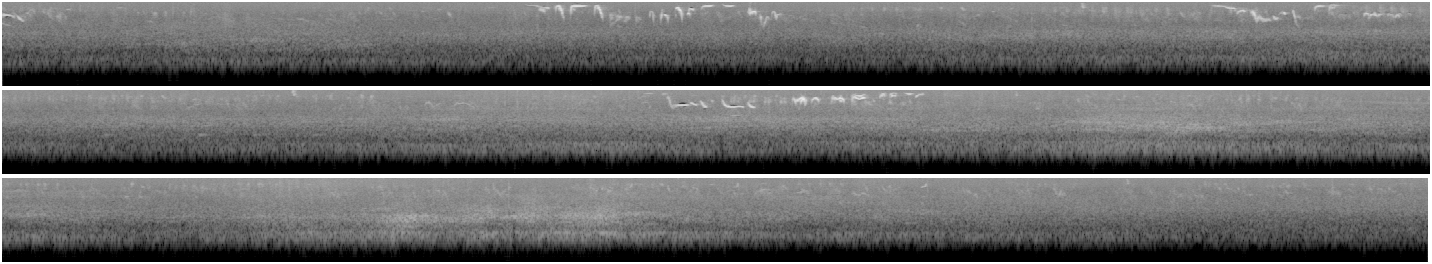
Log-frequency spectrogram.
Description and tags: sunny morning sounds in the countryside, including bird calls, distant vehicles, cowbells, etc
birds, cattle, ambiance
